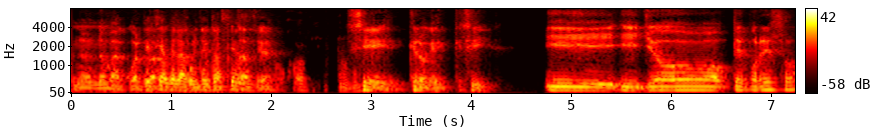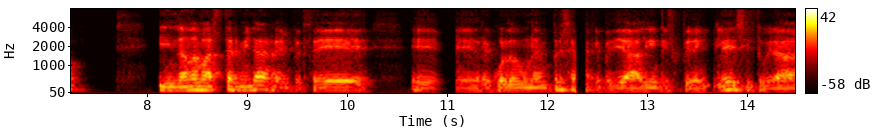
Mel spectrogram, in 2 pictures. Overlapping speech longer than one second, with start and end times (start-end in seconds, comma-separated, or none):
0.7-2.1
